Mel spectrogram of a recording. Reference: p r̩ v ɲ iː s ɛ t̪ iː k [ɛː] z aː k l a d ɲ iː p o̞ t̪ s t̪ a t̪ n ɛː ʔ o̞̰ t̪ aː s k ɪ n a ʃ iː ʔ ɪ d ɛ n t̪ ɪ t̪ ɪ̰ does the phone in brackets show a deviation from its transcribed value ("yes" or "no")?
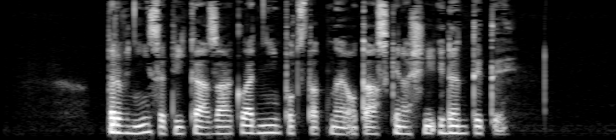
yes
